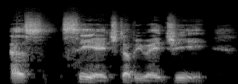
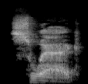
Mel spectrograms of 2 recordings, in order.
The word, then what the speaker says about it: swag: swag sometimes also spelled s-c-h-w-a-g dates back to the 1960s and was described to use promotion for promotional items so it's it's it is spelled the other way but the pronunciation is swag so Chris you were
